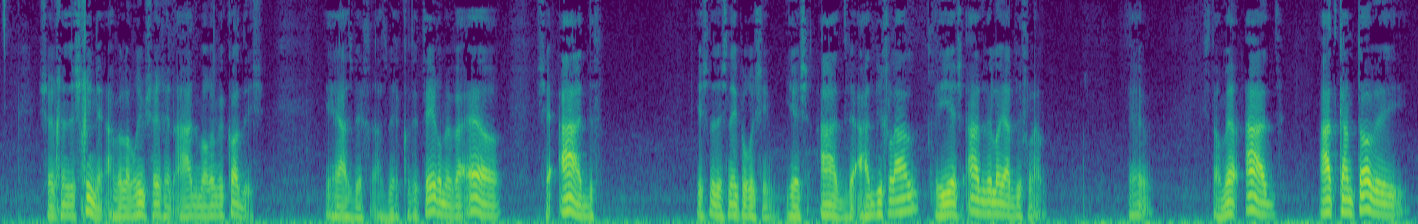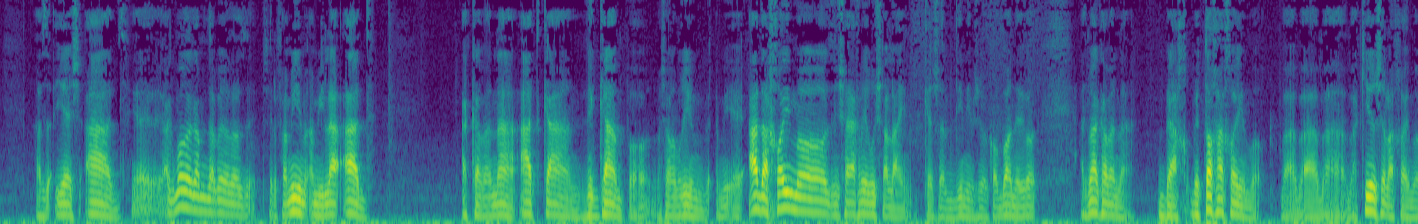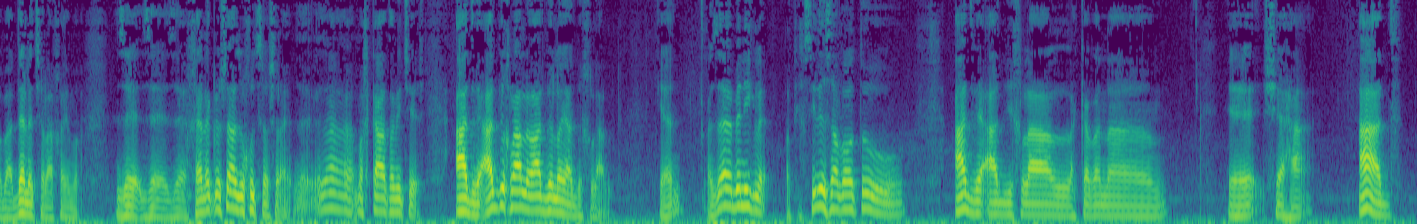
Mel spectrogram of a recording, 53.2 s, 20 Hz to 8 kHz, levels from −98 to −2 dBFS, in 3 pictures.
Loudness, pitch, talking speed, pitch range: -21 LUFS, 95 Hz, 120 wpm, 85-115 Hz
